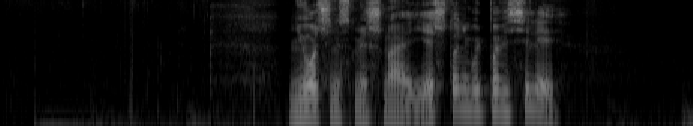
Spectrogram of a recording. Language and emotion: Russian, neutral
